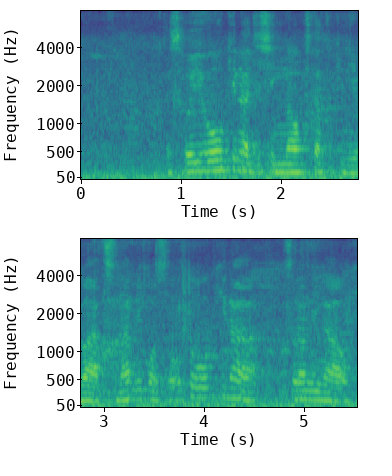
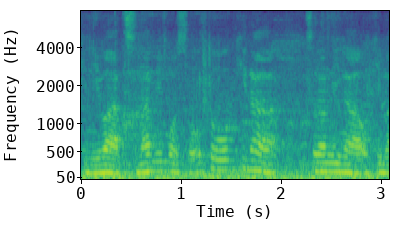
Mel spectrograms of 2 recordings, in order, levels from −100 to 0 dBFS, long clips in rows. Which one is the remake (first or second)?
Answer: first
